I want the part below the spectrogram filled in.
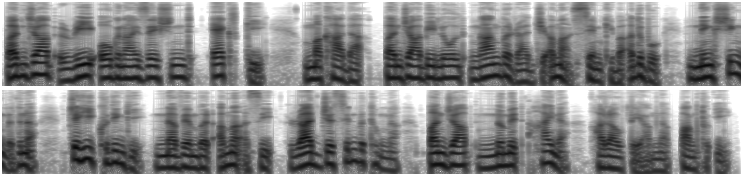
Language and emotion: Manipuri, neutral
